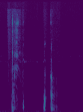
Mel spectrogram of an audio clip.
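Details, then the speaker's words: Adult cough: two pairs of short, harsh cough bursts with faint room hum; the speaker says the cough is still following them around. "you can hear it like my cough is still following me around"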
